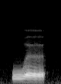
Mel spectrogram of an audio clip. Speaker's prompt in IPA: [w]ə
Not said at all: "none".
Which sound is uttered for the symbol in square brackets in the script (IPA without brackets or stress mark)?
w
